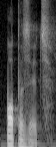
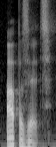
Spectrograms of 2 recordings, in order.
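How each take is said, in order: First: The first vowel is a closed, rounded o sound. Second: The first vowel is an open, long a sound. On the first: "o britânico pode fechar a vogal O" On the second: "o americano vai abrir essa vogal num A longo"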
